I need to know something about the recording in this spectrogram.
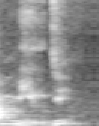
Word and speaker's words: Amiúde: Não, meu nome se pronunciar Amilde, mas são anos de pronúncias erradas e eu fico com pena das pessoas que pronunciam errado, eu não corrijo mais.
